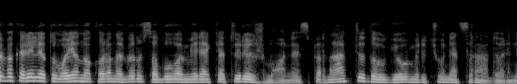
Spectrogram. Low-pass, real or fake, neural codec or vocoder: 7.2 kHz; fake; codec, 16 kHz, 4 kbps, FreqCodec, smaller model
